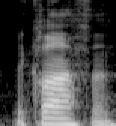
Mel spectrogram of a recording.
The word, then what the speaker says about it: McLaughlin: It's not Mick. It's Mac. McLaughlin.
